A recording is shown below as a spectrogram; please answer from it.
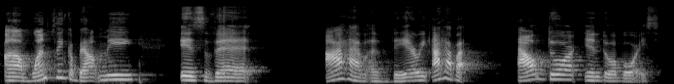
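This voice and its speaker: A woman with a loud voice that carries, talking casually to her viewers. Her voice has a bright, forceful edge over a fairly low pitch. She tells stories with animated emphasis and repeats words over and over to drive her point home. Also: a little slow, slight background noise. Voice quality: loud, carrying voice. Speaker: cooking vlogger.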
